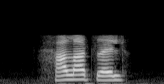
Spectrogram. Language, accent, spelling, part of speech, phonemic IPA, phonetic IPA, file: Armenian, Eastern Armenian, հալածել, verb, /hɑlɑˈt͡sel/, [hɑlɑt͡sél], Hy-հալածել.ogg
- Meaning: 1. to pursue, to chase, to run after 2. to chase away, to drive away 3. to persecute, to harass, to oppress 4. to blow away, to dispel 5. to scatter, to strew, to disperse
